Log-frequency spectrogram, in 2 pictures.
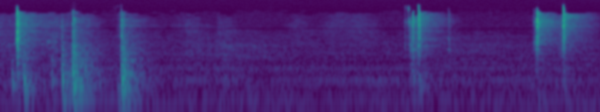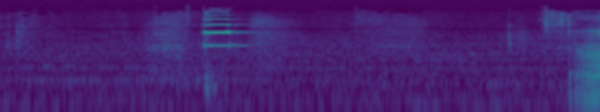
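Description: Plastic clicks and knocks from a Klein Tools clamp meter being handled: its jaws snapping shut around a wire and the meter set down on a hard bench, then a few lighter clicks. About four seconds in, the meter gives one short electronic beep.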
